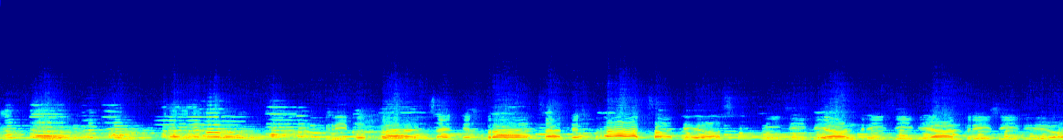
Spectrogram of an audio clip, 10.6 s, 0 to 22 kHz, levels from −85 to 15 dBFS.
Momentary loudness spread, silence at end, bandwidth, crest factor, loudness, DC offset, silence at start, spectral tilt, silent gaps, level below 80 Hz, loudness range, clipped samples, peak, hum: 9 LU; 0 s; 7 kHz; 14 dB; -16 LUFS; under 0.1%; 0 s; -7 dB/octave; none; -56 dBFS; 3 LU; under 0.1%; -2 dBFS; none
